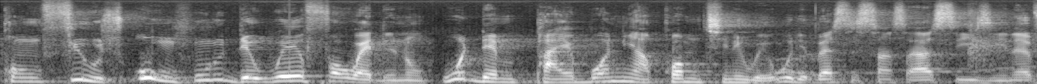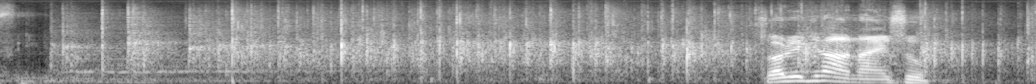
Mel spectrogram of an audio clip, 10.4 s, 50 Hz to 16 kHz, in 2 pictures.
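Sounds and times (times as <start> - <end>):
speech: 0.0 - 5.9, 9.0 - 10.0
laughter: 3.4 - 10.3
audience clapping and applauding: 4.8 - 10.3.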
